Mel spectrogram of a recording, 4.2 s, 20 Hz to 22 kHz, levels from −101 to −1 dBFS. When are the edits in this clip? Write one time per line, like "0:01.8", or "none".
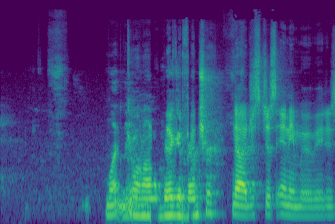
0:02.8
